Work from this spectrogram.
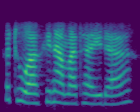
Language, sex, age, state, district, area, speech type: Bodo, female, 30-45, Assam, Chirang, urban, conversation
